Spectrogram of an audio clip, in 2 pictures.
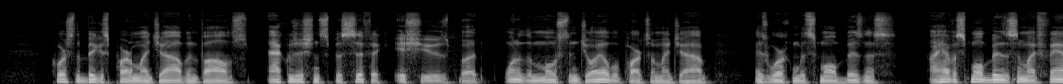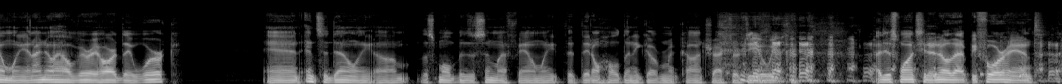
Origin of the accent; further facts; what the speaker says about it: New York, United States; go back to New York, my home state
